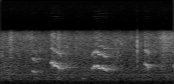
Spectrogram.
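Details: A few drawn-out, falling whines from young dogs in their pen around feeding time, two clear cries a second or so apart among softer murmurs.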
